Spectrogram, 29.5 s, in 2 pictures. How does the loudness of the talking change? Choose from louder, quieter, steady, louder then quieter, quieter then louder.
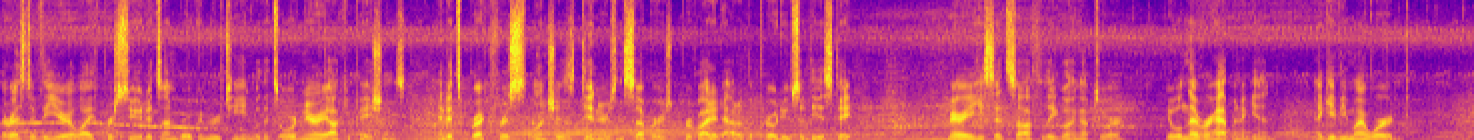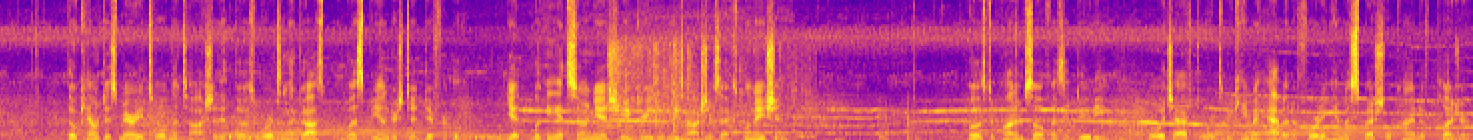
steady.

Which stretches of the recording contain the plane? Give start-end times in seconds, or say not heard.
0.0-29.4.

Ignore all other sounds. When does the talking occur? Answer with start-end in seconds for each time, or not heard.
0.0-8.6, 9.4-14.1, 15.4-22.6, 24.4-29.4.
